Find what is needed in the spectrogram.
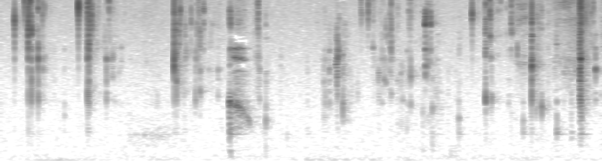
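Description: Close-up ASMR mouth sounds: a string of irregular wet clicks and smacks, with a longer wet, smacking sound a little past two seconds in.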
